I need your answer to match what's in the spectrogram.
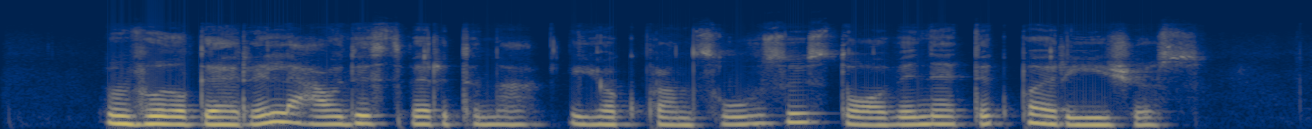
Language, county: Lithuanian, Klaipėda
